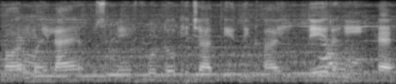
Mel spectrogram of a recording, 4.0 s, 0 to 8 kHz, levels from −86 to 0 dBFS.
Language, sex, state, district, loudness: Hindi, male, Chhattisgarh, Raipur, -20 LUFS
